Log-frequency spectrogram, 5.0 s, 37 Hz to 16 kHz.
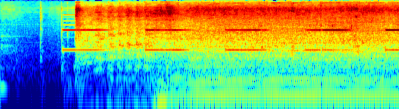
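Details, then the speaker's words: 2008 Saab V6 Turbo with former cylinder 3 injector circuit fault (P0203), after replacement engine computer and throttle body relearn: brief crank, catches at once, settles into steady even idle with a chime; running normally. "and smooth perfect well I'm not gonna run it too long"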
